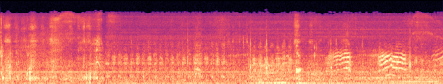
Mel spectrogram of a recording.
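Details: Boxer dogs during the birth of puppies, indoors: steady rhythmic panting throughout, with a few soft whimpers and, near the end, short high rising squeaks, over a constant low hum.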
